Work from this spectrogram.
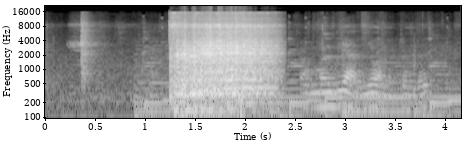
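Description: A mixer grinder whirs loudly for about a second while grinding chammanthi chutney for dosa, a harsh buzzing burst that starts abruptly and then cuts out, with quieter kitchen clatter and voices around it.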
